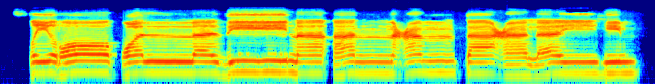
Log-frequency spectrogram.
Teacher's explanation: lihat huruf to-nya tebal tapi alladzina tipis.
